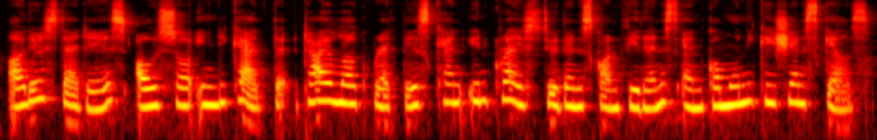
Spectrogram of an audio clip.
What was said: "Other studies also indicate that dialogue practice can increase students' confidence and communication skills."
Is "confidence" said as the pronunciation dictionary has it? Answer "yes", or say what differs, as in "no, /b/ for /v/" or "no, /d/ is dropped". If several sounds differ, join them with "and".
yes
